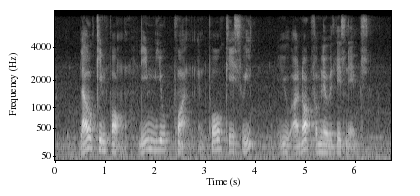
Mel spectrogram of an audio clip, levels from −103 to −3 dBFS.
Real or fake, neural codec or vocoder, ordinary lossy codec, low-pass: real; none; none; 7.2 kHz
